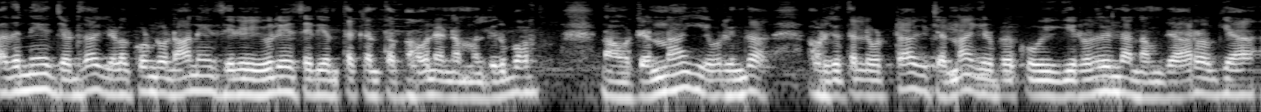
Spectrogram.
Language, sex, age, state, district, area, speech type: Kannada, male, 60+, Karnataka, Mysore, urban, spontaneous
